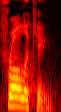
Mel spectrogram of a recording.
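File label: "Frolicking", English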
